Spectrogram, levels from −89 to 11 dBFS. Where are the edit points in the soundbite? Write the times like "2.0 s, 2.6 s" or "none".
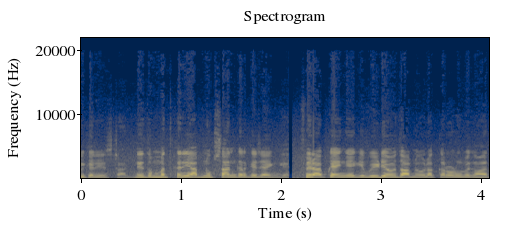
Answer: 2.0 s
